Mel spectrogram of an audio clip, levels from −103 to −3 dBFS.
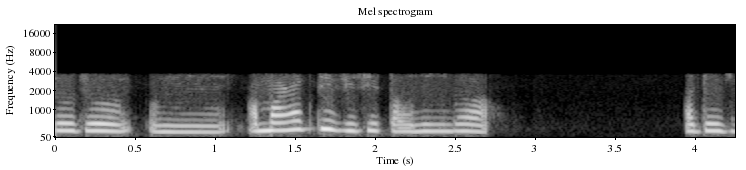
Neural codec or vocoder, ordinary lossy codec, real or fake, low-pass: none; none; real; 3.6 kHz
